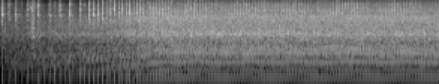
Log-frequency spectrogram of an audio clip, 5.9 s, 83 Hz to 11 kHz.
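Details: MTD Yard Machines 20-inch P510 push mower with Powermore engine, bought as non-running, after oil fill: it starts with rapid pulls and settles into a steady, even drone with no knock, running healthy.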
